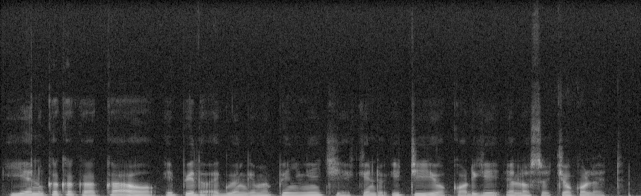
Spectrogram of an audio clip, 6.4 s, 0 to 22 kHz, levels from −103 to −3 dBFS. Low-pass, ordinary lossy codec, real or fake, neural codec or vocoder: none; none; real; none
